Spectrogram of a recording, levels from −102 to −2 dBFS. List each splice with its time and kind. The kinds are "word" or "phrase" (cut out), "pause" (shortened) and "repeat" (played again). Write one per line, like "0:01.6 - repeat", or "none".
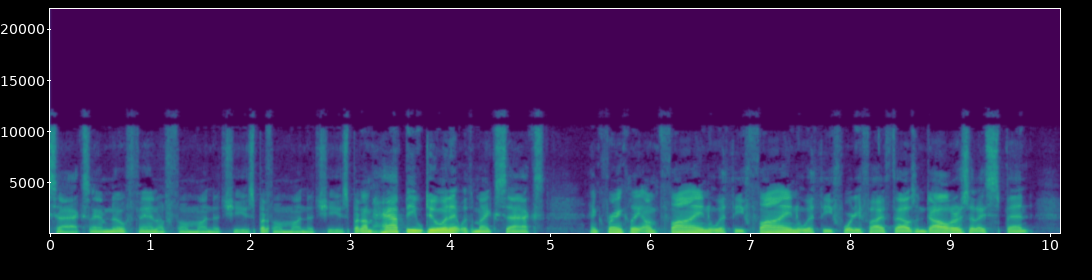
0:02.2 - repeat
0:03.7 - word
0:05.5 - word
0:07.0 - repeat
